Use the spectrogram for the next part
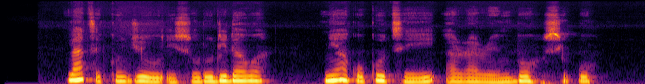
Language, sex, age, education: Yoruba, female, 30-45, tertiary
